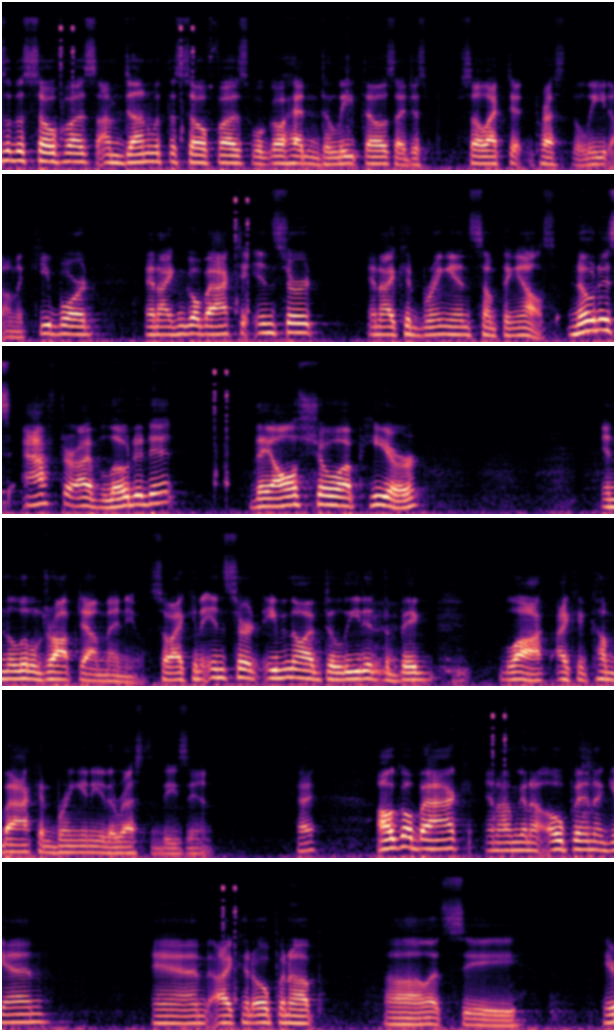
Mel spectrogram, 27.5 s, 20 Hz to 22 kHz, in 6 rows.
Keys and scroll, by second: 2.1 Delete.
